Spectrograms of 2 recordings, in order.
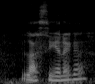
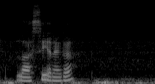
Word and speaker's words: La Cienega: I know this is actually a street or an area in California, La Cienega. So that's how I pronounce it, La Cienega, like La Cienega Boulevard.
